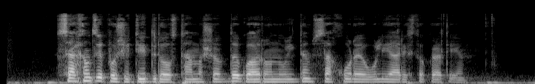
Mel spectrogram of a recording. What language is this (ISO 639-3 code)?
kat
